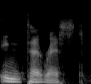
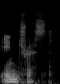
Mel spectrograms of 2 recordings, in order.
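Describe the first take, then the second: First: The middle vowel is pronounced, giving three syllables. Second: The middle vowel is dropped, giving two syllables. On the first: The speaker calls it wrong. "We don't say interest" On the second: The speaker calls it right. "we say interest. we omit that middle E"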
